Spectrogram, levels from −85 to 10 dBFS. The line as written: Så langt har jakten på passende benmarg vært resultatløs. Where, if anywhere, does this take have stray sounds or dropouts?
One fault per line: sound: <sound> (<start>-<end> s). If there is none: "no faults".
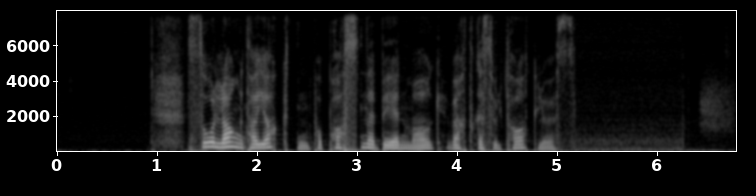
no faults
